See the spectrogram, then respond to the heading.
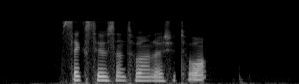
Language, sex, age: Swedish, female, 33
